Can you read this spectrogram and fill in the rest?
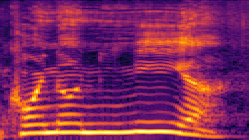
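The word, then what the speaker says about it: koinonia (κοινωνία): That word again, koinonia. Say it. Koinonia. I've been butchering that since like 2002.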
